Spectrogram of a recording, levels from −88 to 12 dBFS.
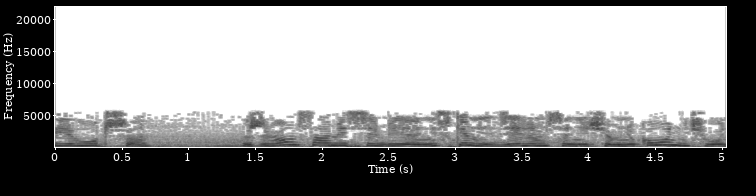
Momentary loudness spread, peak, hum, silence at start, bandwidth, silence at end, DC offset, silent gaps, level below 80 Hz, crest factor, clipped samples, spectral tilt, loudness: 6 LU; -4 dBFS; none; 0 s; 6 kHz; 0 s; under 0.1%; none; -28 dBFS; 12 dB; under 0.1%; -4 dB/octave; -16 LUFS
